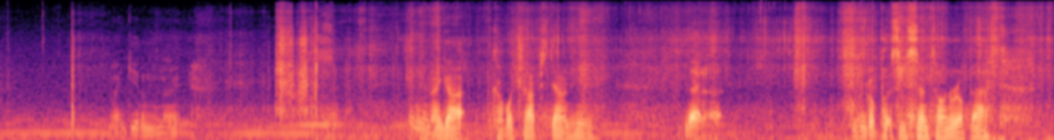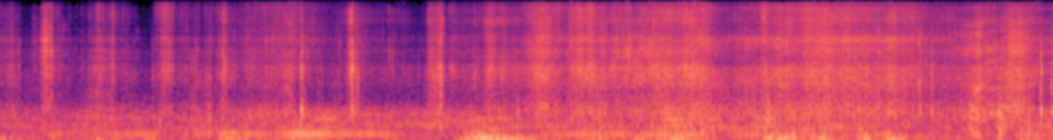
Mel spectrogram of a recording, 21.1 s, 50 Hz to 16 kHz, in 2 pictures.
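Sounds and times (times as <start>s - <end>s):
footsteps crunching through dry leaves: 2.4s - 21.0s.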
